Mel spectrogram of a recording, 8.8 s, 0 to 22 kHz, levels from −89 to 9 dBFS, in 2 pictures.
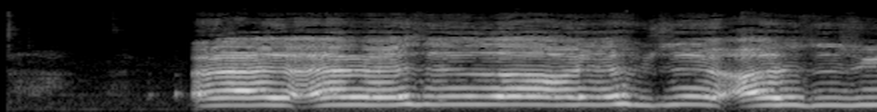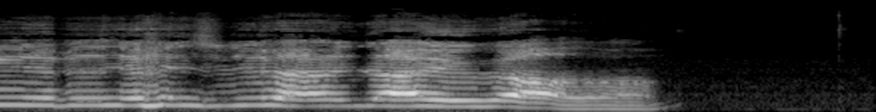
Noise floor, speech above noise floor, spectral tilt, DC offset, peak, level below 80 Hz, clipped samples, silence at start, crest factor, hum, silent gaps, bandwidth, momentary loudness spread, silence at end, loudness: -69 dBFS; 52 dB; -3.5 dB/octave; under 0.1%; 0 dBFS; -72 dBFS; under 0.1%; 0.95 s; 18 dB; none; none; 12.5 kHz; 14 LU; 1.1 s; -17 LUFS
